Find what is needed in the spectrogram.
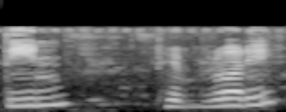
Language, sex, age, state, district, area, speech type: Odia, female, 45-60, Odisha, Malkangiri, urban, spontaneous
